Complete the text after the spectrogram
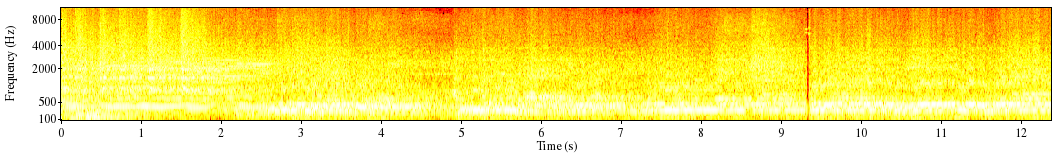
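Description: A man chants a prayer in a steady, melodic voice.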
